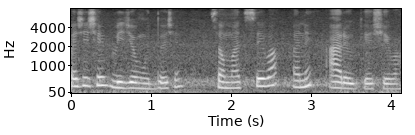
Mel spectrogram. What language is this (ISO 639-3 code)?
guj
